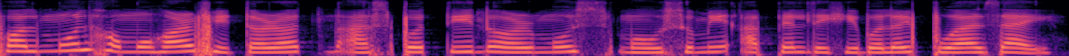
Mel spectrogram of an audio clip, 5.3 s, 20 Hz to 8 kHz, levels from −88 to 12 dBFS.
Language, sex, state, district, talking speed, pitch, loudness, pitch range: Assamese, female, Assam, Kamrup Metropolitan, 100 wpm, 250 Hz, -18 LUFS, 235-270 Hz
